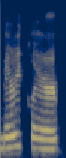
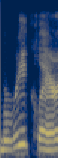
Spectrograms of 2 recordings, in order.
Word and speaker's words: Marie Claire: pitching it out and mary claire which i mispronounced my whole life saying marie claire it's it's very clear and so um that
